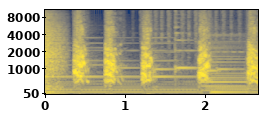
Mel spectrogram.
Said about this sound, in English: Dog. Let's talk to the puppy.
